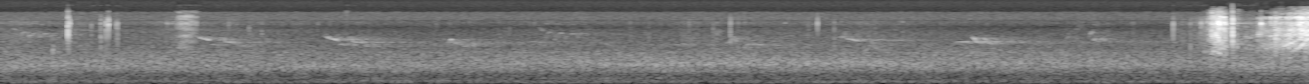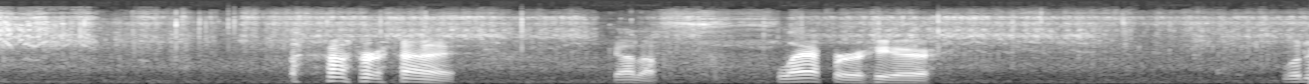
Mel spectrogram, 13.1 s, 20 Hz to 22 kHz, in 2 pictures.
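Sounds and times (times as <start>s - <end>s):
small birds chirping: 3.6s - 13.0s.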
